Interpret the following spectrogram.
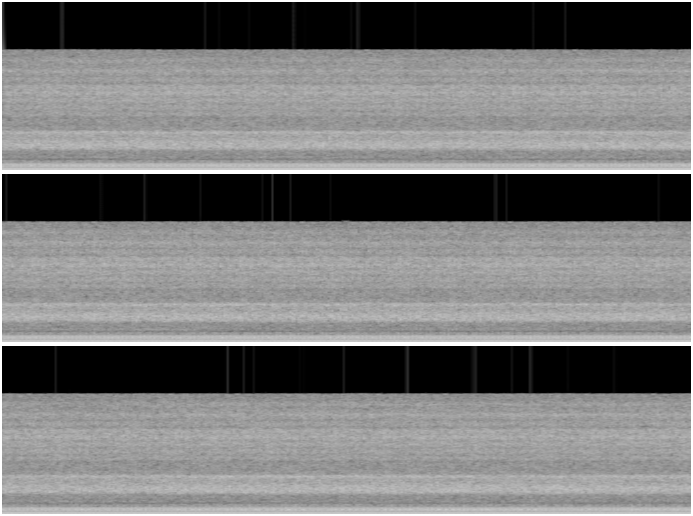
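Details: Steady, unbroken mechanical hum with a low motor buzz and strong airflow hiss: an aerosol nebulizer compressor running continuously, offered as a long white-noise recording.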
